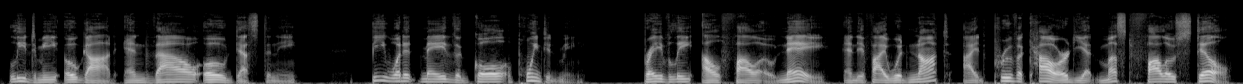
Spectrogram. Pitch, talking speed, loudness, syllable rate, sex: 105 Hz, 160 wpm, -20 LUFS, 4.1 syllables/s, male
